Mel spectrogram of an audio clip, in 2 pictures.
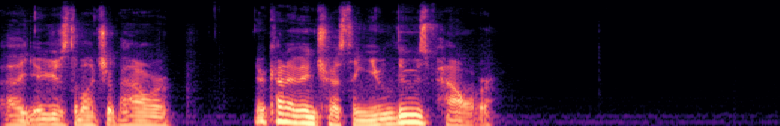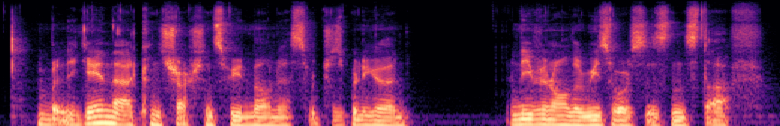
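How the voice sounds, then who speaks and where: A man's voice: lowish voice, normal speed, long pauses, darkish tone. A man giving casual live-stream commentary while playing a strategy game, musing and thinking aloud. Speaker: gaming streamer.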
